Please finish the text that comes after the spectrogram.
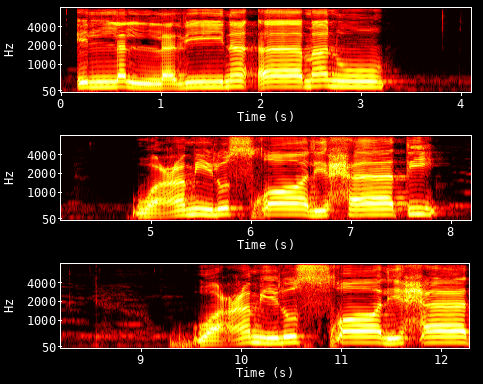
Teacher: ذال پہ نرمی کریں گے اور لام کو باریک پڑھیں گے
